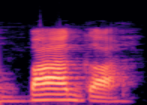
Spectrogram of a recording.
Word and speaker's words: baga: So you have to pronounce it with different tune. Okay, different tune, because if you're gonna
